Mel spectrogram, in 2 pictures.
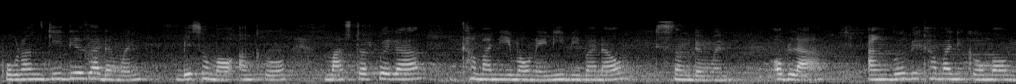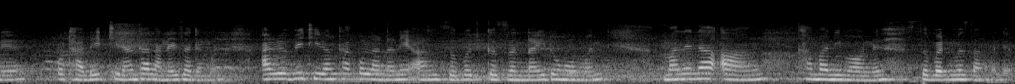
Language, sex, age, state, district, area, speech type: Bodo, female, 18-30, Assam, Chirang, urban, spontaneous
